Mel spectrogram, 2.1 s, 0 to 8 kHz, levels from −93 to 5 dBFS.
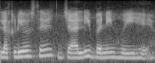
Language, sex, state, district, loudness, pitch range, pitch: Hindi, female, Bihar, Kishanganj, -19 LUFS, 180-220 Hz, 190 Hz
